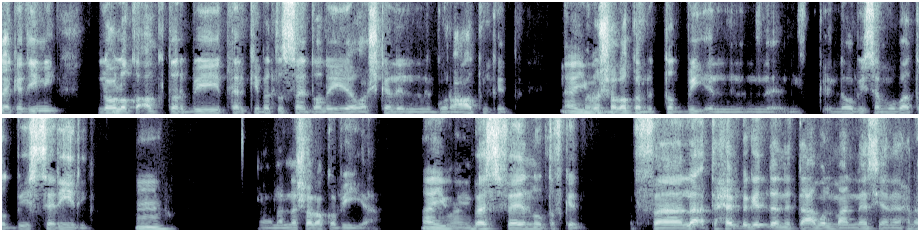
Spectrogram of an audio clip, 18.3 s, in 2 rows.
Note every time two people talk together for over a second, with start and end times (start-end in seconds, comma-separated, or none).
none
